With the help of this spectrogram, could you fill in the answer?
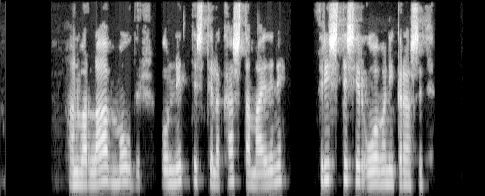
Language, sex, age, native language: Icelandic, female, 40-49, Icelandic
